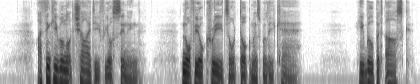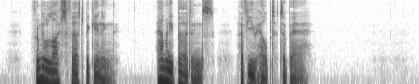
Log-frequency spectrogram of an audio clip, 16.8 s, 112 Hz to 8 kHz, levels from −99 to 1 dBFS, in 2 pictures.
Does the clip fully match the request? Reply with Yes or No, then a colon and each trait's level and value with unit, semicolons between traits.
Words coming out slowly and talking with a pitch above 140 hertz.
No: slow, 130 wpm; very low, 95 Hz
